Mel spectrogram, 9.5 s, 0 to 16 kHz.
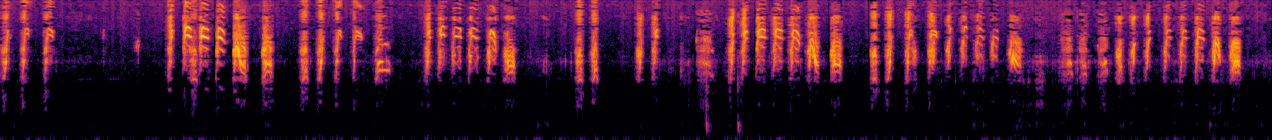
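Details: Seven Eurasian blue tit chicks inside a nest box in June 2022, shortly before all fledged at Midsummer: dense, scratchy, high chattering bursts in rapid runs, almost continuous, with short pauses between volleys.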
